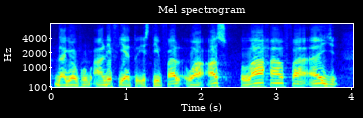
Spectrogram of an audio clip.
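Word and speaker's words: وأصلح: Jadi perlu diperjelas ee sifat dari huruf alif yaitu istifal wa aslaha faaj tidak boleh membacanya wa asoha wa aslaha.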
